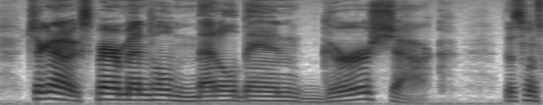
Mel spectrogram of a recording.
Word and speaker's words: Gurschach: Checking out experimental metal band Gurschach.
